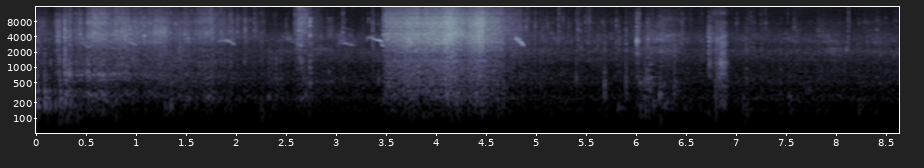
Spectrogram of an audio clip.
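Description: Small birds chirping in short calls, with a loud rushing noise lasting just over a second about three and a half seconds in, and a few sharp knocks.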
